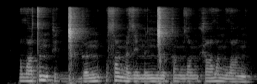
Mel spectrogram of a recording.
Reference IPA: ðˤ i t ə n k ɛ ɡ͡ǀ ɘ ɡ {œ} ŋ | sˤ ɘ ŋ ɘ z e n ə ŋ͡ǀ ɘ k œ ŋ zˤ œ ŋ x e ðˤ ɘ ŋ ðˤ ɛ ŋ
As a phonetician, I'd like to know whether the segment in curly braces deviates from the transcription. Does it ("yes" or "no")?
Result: no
